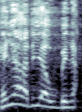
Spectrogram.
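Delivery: loud, chanted Twi sermon with shouted peaks; fiery pulpit chant; preaching at full force. Acted. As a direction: preach it hard, half singing.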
